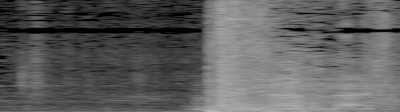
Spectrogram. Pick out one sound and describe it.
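A flare ignites and hisses loudly.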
